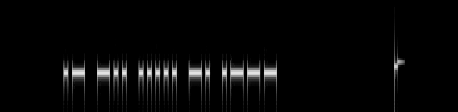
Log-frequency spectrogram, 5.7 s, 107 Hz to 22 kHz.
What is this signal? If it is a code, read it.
Morse code, heard as a keyed tone, about 23 wpm, 700 Hz. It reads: AD5NJ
